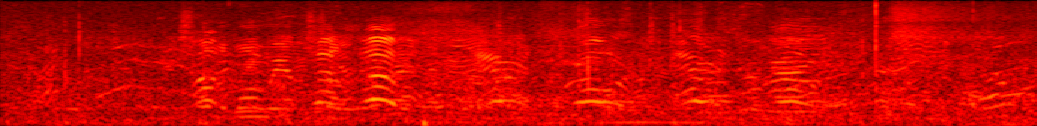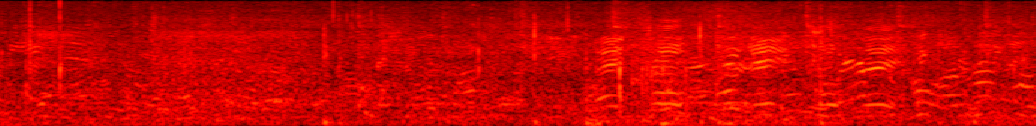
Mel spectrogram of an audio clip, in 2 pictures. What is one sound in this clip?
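Young men shout and call to each other across an open playing field.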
